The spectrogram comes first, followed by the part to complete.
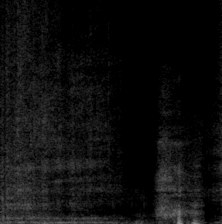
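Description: A man's short, breathy laugh starting near the end, over faint low wind rumble on the microphone.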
